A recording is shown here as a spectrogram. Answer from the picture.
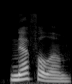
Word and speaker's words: Nephilim: I always forget how to pronounce it, though. What, here we go. Nephilim.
